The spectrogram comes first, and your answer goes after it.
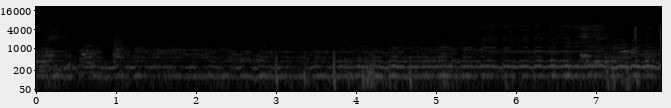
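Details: Continuous low buzz of a carpenter bee, a deep even drone with layered harmonics, broken by a few sharp clicks and light background noise.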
